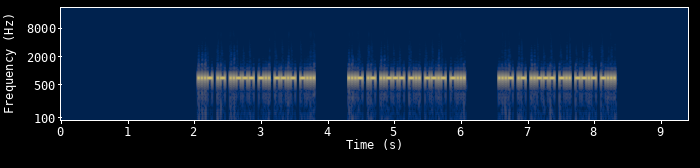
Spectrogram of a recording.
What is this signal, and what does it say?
Morse code, heard as a keyed tone, about 49 wpm, 700 Hz. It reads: VA2DQB VA2DQB VA2DQB
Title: DXCC-100 Call Signs - 6 Characters - Repeated 3x - 50wpm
